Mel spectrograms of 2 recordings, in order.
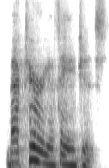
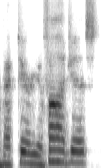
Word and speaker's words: bacteriophages: cells we call those bacteriophages or bacteriophages both pronunciations are correct and all they are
